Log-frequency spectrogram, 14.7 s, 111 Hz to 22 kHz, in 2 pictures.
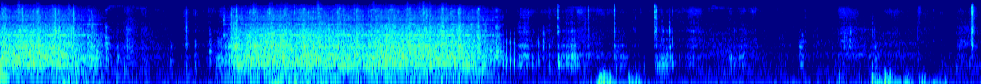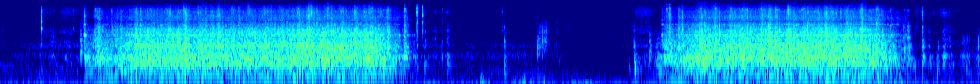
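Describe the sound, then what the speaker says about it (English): A domestic sewing machine stitches a half-inch seam down a dress toward the hem, running in three long steady whirring bursts separated by pauses with light handling clicks. "continue sewing 1/2 inch seam allowance all the way down to the hem"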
